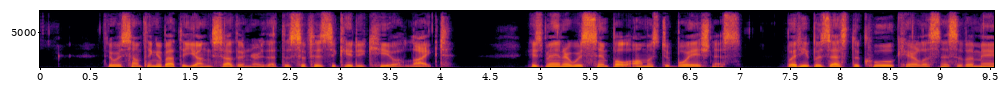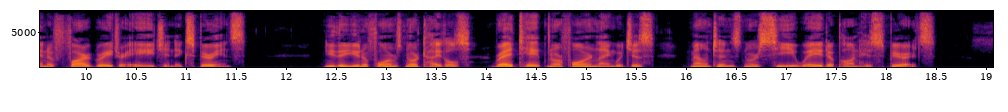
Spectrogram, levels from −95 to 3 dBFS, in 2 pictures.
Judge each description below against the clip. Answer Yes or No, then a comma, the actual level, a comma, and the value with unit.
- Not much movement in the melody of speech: No, average, 5.0 semitones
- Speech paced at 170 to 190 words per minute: No, average, 155 wpm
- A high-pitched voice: No, very low, 95 Hz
